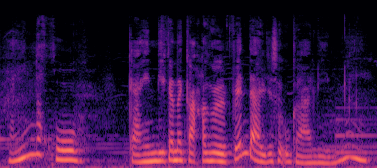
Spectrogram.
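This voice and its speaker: A woman acts as a coy young provincial woman being courted. Her voice is mellow and teasing, in a radio-style romance with music underneath. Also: medium pitch, lively intonation, fairly quick, lightly acted. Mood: sassy teasing. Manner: coy, teasing, hesitant when surprised.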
